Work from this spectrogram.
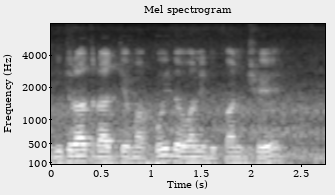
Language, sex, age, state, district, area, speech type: Gujarati, male, 45-60, Gujarat, Ahmedabad, urban, read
